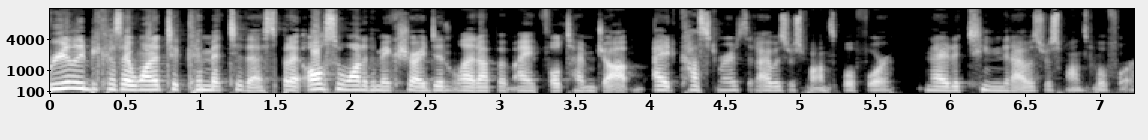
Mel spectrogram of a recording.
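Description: A woman with vocal fry and fairly low pitch, very fast with hardly any pauses, ordinary pitch variation and big swings in loudness, in a dry, close sound with no echo and a very clean recording with a silent background. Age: 30s. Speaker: career coach, podcast host. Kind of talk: solo monologue, personal storytelling.

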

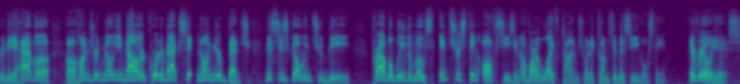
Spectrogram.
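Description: Raised and projected, a man's high voice with a bright, sharp tone and very wide pitch swings moves at a fairly quick pace, captured dry and close with no echo on a very clean recording against a silent background. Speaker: sports radio co-host. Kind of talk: sports talk radio. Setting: radio studio. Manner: loud.

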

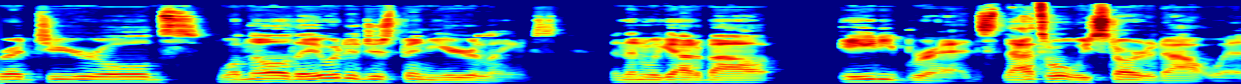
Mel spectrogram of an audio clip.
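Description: In an American accent, a man speaks at a medium pitch and moderate pace with fairly even intonation. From US Midwest (South Dakota). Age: 20s. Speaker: bison rancher. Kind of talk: interview.

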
